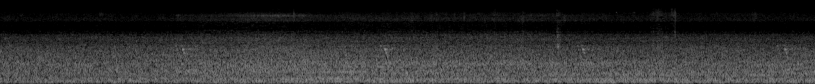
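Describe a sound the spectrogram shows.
Footsteps walk slowly on pavement.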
